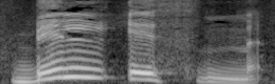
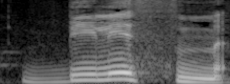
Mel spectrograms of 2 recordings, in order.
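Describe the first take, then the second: First: "بالإثم" slowly as bil-'ithm; original hamza. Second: "بالإثم" as bi-lithm, no glottal stop; hamza transfer. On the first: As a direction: glottal stop after the l in "بالإثم". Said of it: "تقرأ". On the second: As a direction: slide the l of "بالإثم" into the i. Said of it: "بشيل الهمزة وانقل الحركة". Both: Shown as a demonstration.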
